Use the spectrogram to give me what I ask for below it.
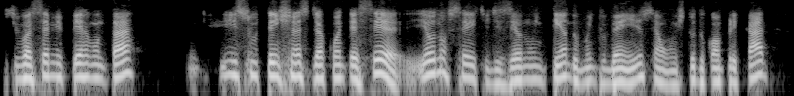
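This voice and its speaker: Using ordinary pitch variation, a man with a fairly high voice speaks at a moderate pace. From Rio de Janeiro, Brazil. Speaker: professor. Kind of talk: lecture with Q&A. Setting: lecture hall with audience, filmed and streamed. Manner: casual, joking.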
